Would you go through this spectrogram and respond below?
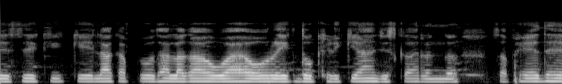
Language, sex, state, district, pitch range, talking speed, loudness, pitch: Hindi, male, Jharkhand, Deoghar, 135-140 Hz, 180 wpm, -17 LUFS, 140 Hz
